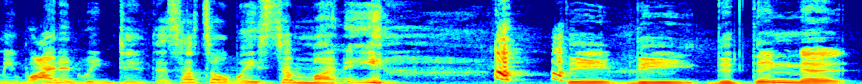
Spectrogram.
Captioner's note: laughs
